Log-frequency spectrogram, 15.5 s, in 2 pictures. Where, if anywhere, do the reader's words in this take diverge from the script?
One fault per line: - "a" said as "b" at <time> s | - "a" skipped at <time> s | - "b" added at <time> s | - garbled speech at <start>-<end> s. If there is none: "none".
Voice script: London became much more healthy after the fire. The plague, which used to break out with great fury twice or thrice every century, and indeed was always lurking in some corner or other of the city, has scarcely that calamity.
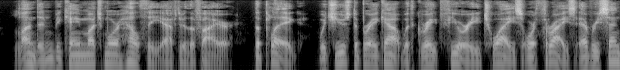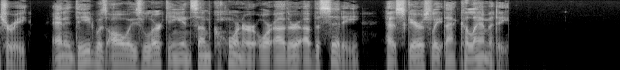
none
